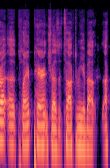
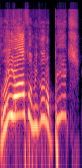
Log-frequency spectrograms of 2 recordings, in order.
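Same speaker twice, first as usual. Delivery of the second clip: much higher, louder shout from far away; heckler yell; 10 dB louder, slower than usual. Retold or imitated. Coach yelling at the umpire from the stands, furious shout. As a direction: bellow it from the bleachers.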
